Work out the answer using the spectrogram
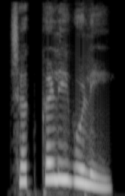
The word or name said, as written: ಚಕ್ಕಳಿಗುಳಿ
